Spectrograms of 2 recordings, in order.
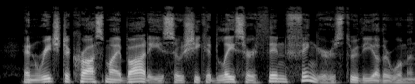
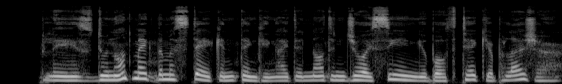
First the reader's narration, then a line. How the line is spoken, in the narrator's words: Zoe purred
